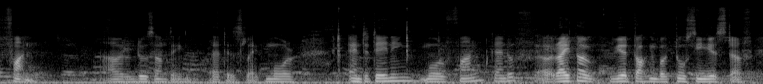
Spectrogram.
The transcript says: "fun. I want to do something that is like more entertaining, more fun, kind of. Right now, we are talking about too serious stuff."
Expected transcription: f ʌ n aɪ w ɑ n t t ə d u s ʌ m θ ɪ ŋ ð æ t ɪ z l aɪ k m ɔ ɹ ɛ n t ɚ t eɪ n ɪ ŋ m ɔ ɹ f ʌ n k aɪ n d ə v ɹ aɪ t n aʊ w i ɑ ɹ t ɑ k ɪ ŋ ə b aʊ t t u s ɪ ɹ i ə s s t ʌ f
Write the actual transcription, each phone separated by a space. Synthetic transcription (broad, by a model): f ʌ n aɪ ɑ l d u s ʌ m t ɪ ŋ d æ t ɪ z l aɪ k m ɔ ɹ ɛ n t ɚ t eɪ n ɪ ŋ m ɔ ɹ f ʌ n k aɪ n d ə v ɹ aɪ t n aʊ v i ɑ ɹ t ɑ k ɪ ŋ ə b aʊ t t u s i ɹ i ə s s t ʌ f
